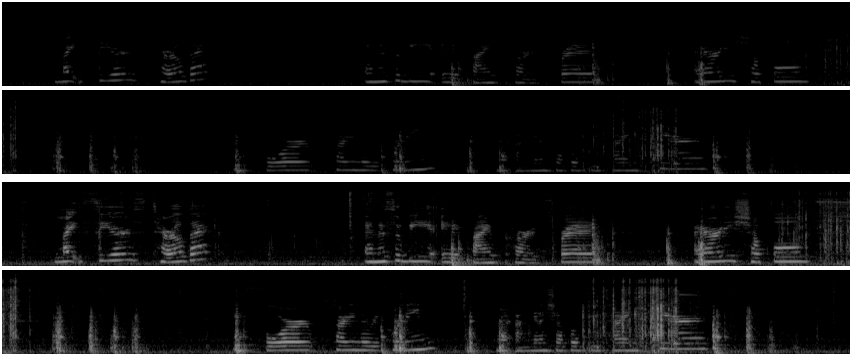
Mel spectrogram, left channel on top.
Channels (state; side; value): quieter; left; 16.2 dB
